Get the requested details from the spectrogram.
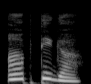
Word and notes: ಆಪಾದಕ: Kannada

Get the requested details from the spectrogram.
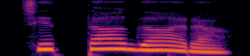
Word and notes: ಚೀತ್ಕಾರ: cītkāra

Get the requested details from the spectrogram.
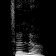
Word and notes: ಚಲ: Kannada

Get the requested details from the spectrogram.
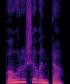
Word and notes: ಪೌರುಷವಂತ: Kannada

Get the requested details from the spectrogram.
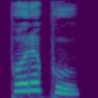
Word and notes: ಪರಪು: parapu

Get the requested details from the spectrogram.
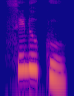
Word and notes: ಸಿಡುಕು: siḍuku

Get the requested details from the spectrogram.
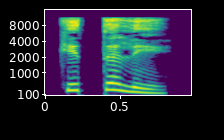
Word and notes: ಕಿತ್ತಲೆ: kiittale

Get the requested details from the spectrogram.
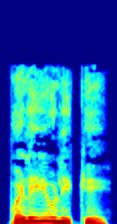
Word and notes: ಪಳೆಯುಳಿಕೆ: paḷeyuḷike

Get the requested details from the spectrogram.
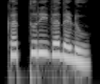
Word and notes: ಕತ್ತುರಿಗದಡು: kannada

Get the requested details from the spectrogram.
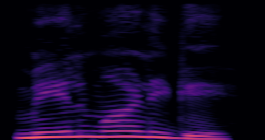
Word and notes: ಮೇಲುಮಾಳಿಗೆ: Kannada

